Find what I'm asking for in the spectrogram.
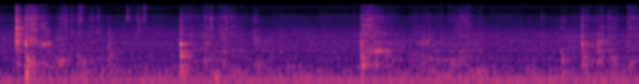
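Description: Intermittent scraping and clinks of a spoon against a pot of breadfruit curry being stirred, with soft rubbing between, quiet and close.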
